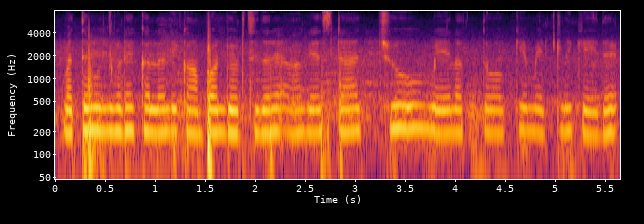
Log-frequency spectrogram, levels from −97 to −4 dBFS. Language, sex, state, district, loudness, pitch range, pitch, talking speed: Kannada, female, Karnataka, Belgaum, -21 LUFS, 195-205 Hz, 195 Hz, 115 wpm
